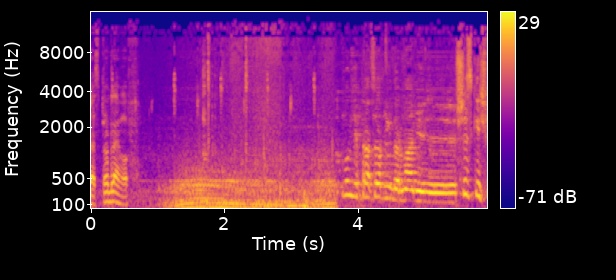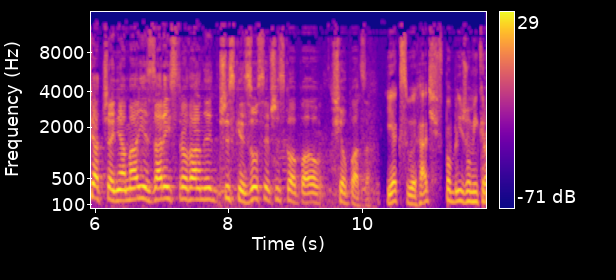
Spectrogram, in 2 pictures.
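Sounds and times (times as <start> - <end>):
speech: 0.0 - 1.4, 3.8 - 11.8
car engine rumble while driving to a car repair workshop: 0.0 - 3.8.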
